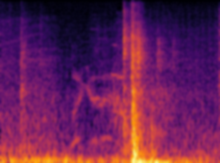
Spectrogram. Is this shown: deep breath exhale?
no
